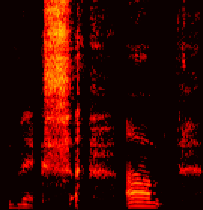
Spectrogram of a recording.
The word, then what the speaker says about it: Twovix: So, sounds like the title of a Voyager episode that I hate, but it is spelled T-W-O, like the number 2, so I'm going to call it Twovix.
